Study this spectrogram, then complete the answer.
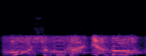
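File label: bomb failure mood med, speech japanese; War Thunder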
